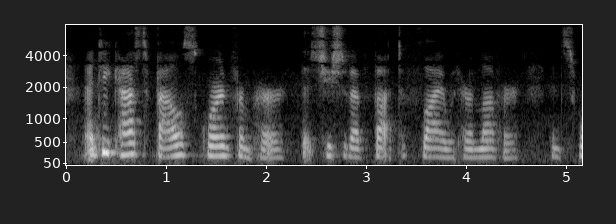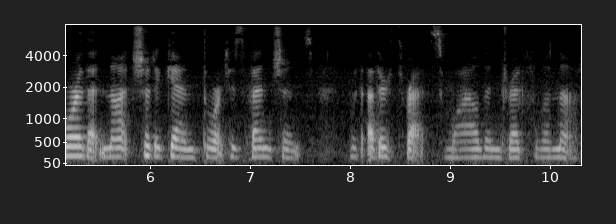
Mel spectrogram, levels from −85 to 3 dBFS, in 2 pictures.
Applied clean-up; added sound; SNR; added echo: none; none; none; none.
